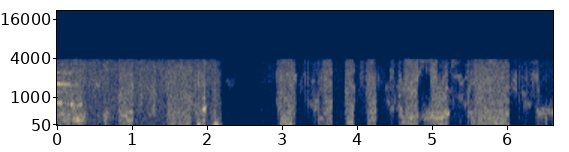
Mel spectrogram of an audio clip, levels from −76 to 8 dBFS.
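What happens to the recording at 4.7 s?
The G.723.1 codec affects 4.7 s as it does the whole clip: its long frames and very low bitrate, likely about 6 kbit/s, strip everything above 3.8 kHz, leaving the speech muffled and hoarse with smeared consonants.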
